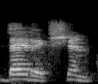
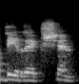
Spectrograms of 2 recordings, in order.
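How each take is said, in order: First: "Direction" as die-REC-shun; long I at the start of "Direction"; "dai" pronunciation. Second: "direction" as dih-REC-shun; short I at the start of "direction"; "di" pronunciation. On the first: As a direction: say "Direction" with a first syllable like "die". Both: Shown as a demonstration. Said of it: "however you pronounce it".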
